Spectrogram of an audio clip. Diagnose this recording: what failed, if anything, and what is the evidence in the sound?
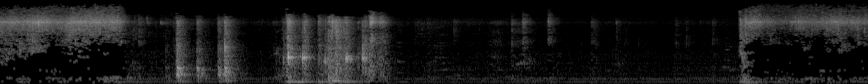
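Throughout the clip the sound has a swirling, smeared, hollow quality, with transients blurred and softened, and nothing is present above 18.3 kHz. The codec stage is at fault: this is likely generation loss, with the audio decoded and re-encoded about four times as MP3 at a rate that points to roughly 64 kbit/s. Each pass requantised the signal on a shifted frame grid, so noise and spectral gaps accumulated beyond what one encode would cause.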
